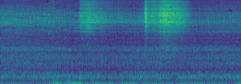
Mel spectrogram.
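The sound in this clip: A car engine in a driving video game as the vehicle pulls into a hotel car park, a low steady rumble with two brief hissing bursts over it.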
